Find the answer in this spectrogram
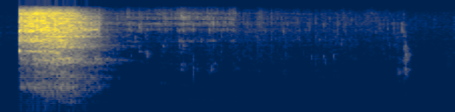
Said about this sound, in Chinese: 十到十五秒以后，我们要准备加我们的凉开水。好，凉开水，把你的四百 CC 一口气全部加入。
